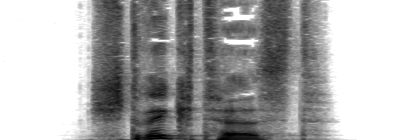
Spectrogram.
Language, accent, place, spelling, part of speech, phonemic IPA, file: German, Germany, Berlin, stricktest, verb, /ˈʃtʁɪktəst/, De-stricktest.ogg
- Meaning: inflection of stricken: 1. second-person singular preterite 2. second-person singular subjunctive II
